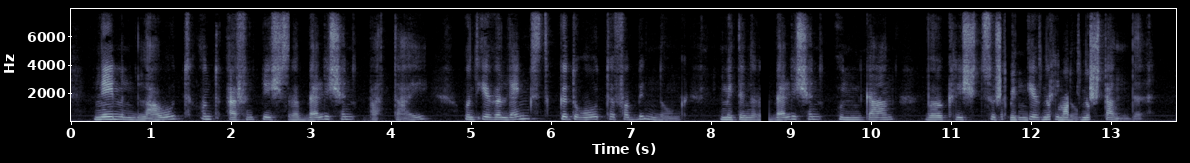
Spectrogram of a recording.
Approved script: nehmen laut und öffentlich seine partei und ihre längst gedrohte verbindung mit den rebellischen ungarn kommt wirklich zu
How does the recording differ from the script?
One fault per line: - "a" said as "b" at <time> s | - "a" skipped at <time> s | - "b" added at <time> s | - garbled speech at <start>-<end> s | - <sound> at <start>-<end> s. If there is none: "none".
- "seine" said as "rebellischen" at 2.7 s
- dropout at 8.6-8.7 s
- "kommt" skipped at 10.3 s
- garbled speech at 11.6-12.7 s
